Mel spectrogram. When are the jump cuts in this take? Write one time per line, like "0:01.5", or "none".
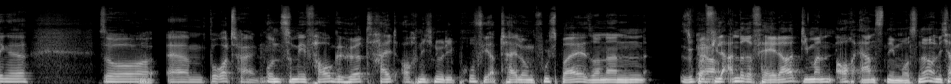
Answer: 0:08.4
